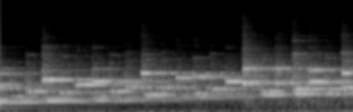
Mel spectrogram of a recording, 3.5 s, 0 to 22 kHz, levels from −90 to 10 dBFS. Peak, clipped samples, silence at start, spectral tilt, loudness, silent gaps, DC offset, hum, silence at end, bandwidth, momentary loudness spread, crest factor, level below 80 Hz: -10 dBFS; under 0.1%; 0 s; -5.5 dB/octave; -23 LUFS; none; under 0.1%; none; 0 s; 6.2 kHz; 6 LU; 14 dB; -58 dBFS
